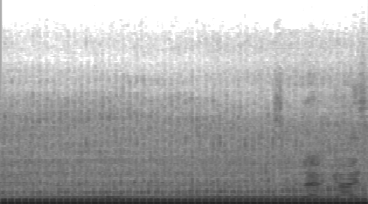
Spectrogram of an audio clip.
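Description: A motorcycle exhaust fitted with a decibel killer idles close and loud in a steady, throbbing, evenly pulsing rumble that holds for the whole stretch.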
